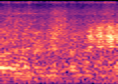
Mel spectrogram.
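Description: Sheep bleat at a livestock market selling sacrificial animals during a foot-and-mouth disease outbreak, a faint wavering cry over a steady murmur of background noise.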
